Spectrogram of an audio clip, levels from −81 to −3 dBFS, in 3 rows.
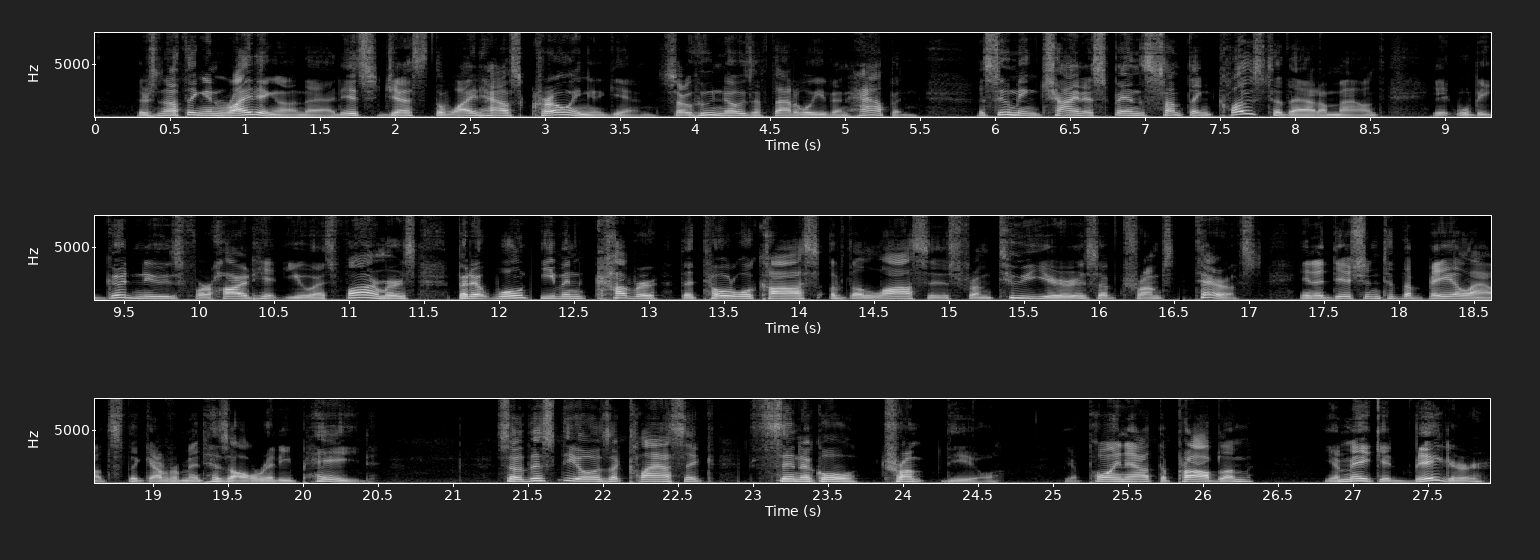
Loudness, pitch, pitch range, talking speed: -23 LUFS, 150 Hz, 130-175 Hz, 180 wpm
